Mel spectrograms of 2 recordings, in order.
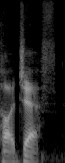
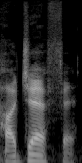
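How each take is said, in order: First: The name ends abruptly on a hard consonant. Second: The name ends smoothly with an added vowel. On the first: "in English it would be pronounced harjef. That's like too sharp of a stop" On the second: "smooth it out"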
